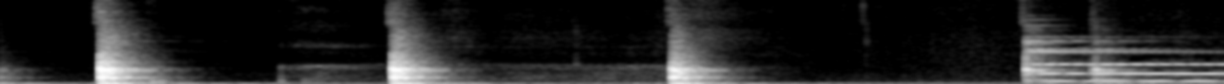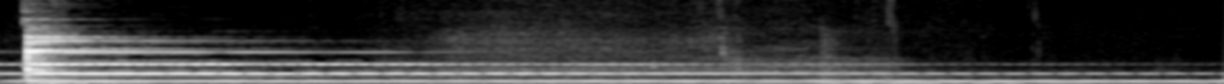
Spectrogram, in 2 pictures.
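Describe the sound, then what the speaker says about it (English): Three sharp wooden knocks are followed by two strikes of a meditation bell during a live Zen service, its clear tone ringing on and slowly fading. "Hearing the sound of the bell, all thinking is cut off."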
